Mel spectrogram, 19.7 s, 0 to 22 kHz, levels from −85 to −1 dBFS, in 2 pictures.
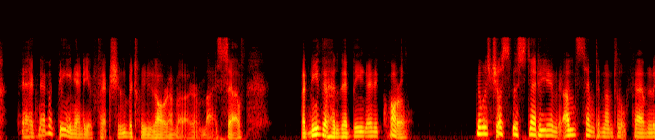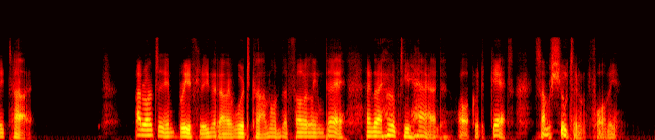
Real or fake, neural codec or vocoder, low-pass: fake; codec, 16 kHz in and 24 kHz out, 0.6 kbps, FireRedTTS-2 codec; 7.2 kHz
